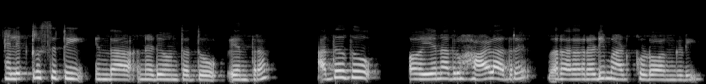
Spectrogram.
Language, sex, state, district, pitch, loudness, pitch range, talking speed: Kannada, female, Karnataka, Gulbarga, 240 Hz, -14 LUFS, 230-270 Hz, 85 wpm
